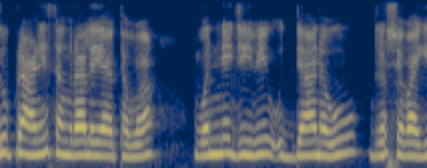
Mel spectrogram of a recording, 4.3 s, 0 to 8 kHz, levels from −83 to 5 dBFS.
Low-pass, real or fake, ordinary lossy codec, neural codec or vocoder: 7.2 kHz; fake; AAC, 48 kbps; codec, 16 kHz, 4 kbps, FunCodec, trained on Chinese and English, 50 frames a second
